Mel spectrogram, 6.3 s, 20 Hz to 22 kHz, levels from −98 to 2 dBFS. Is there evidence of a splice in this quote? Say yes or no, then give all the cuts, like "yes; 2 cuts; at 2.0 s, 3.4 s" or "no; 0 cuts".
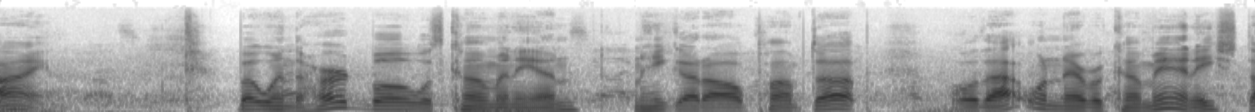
yes; 1 cut; at 3.2 s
